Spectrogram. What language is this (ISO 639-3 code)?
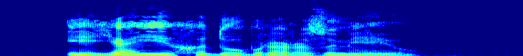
bel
